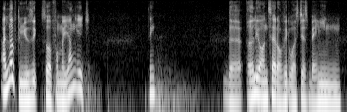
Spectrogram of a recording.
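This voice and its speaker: A man's voice: mid-range voice, unhurried, no room sound. A man in his thirties with a Singaporean English accent, a podcast guest talking casually and joking at his own expense. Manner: laid-back, self-deprecating joker. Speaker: podcast guest, audio engineer. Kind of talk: casual chat.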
